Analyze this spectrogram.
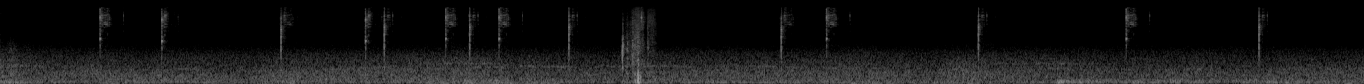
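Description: Short soft clicks tick one after another as menu selections change.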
